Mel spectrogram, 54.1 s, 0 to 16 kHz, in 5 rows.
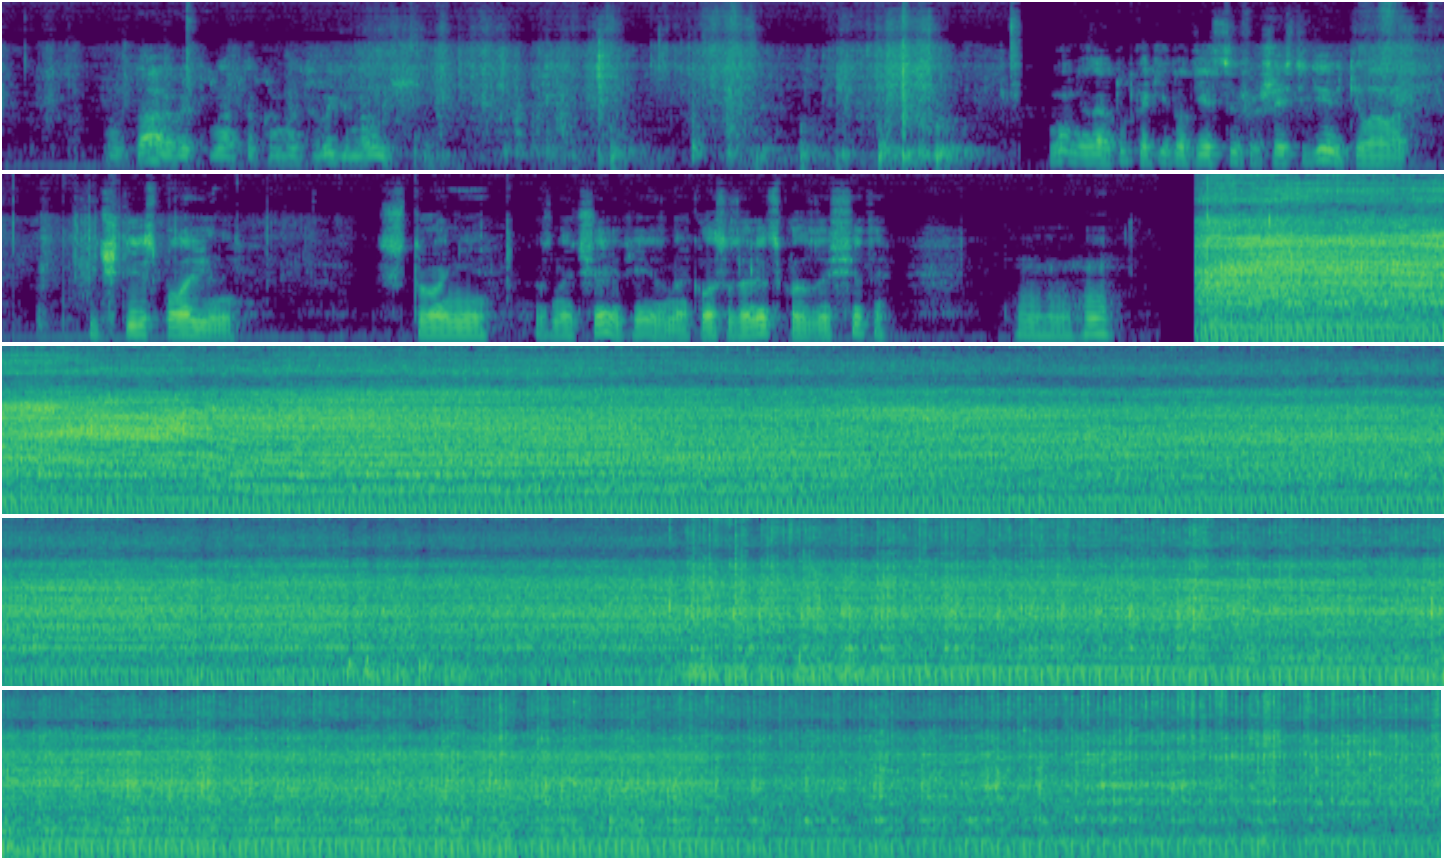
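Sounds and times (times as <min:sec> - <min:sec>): petrol generator engine running: 0:19.8 - 0:54.0.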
